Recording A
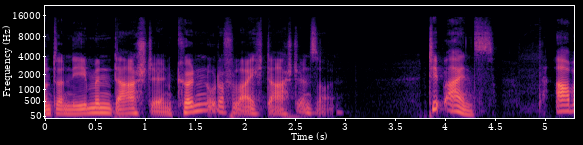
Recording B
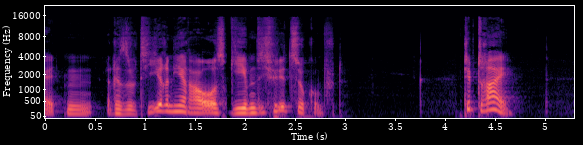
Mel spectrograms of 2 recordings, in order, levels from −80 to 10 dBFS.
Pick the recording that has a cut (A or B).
B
